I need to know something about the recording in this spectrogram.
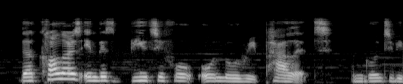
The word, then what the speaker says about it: Olori: Olori, that's how it's pronounced, not Olori. Olori. Olori.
